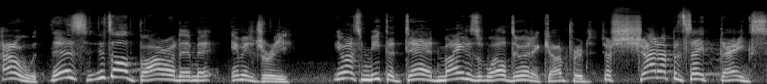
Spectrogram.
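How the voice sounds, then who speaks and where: A man's gruff, high-pitched put-on character voice at a moderate pace. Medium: read story. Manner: gruff, goofy.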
